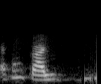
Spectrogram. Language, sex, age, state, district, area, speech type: Bengali, female, 45-60, West Bengal, Birbhum, urban, conversation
